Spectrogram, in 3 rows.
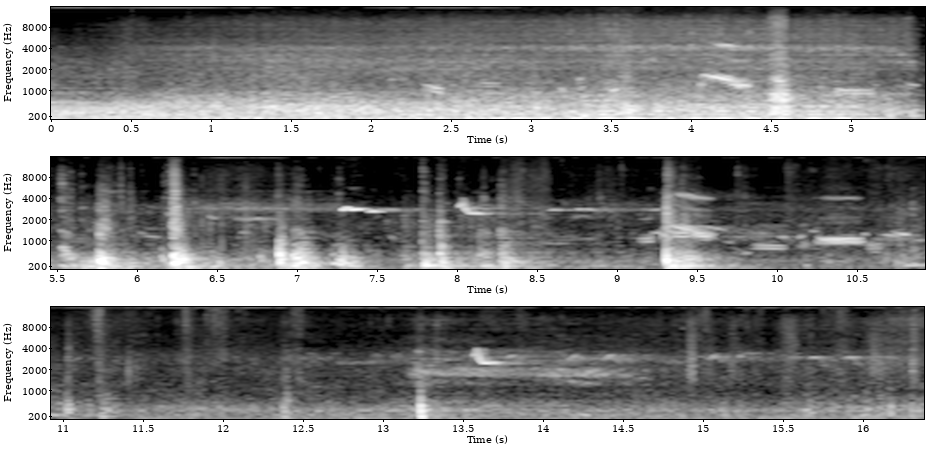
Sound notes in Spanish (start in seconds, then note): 0.0 ronco do motor da van; 5.6 Pássaros cantando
